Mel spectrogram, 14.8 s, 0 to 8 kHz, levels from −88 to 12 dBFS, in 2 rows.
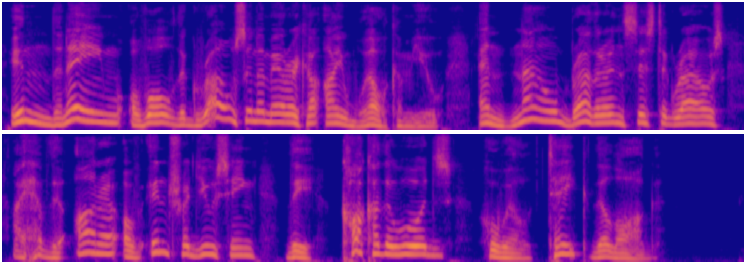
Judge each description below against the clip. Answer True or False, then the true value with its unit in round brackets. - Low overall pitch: False (175 Hz)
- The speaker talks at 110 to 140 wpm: True (135 wpm)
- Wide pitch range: True (7.2 semitones)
